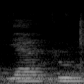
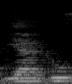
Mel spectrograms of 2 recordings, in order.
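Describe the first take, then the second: No difference in how they are said.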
